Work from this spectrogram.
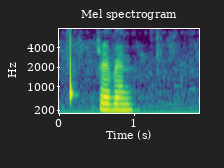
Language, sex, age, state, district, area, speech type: Santali, female, 18-30, Jharkhand, Seraikela Kharsawan, rural, read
